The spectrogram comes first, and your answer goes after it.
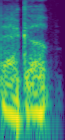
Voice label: backup quiet, voice, mechanic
